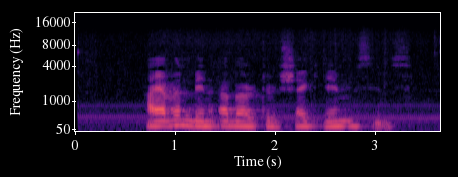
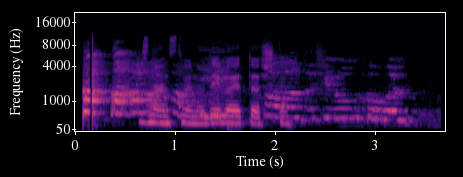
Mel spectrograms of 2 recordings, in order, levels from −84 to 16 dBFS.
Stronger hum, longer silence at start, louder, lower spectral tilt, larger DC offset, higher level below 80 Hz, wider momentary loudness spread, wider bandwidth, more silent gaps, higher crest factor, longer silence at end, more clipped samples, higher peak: neither; first, 0.7 s vs 0.1 s; about the same, -31 LUFS vs -33 LUFS; first, -7 dB/octave vs -4 dB/octave; neither; first, -62 dBFS vs -82 dBFS; about the same, 18 LU vs 16 LU; first, 13.5 kHz vs 11 kHz; neither; about the same, 20 dB vs 22 dB; about the same, 0.35 s vs 0.3 s; neither; about the same, -12 dBFS vs -12 dBFS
